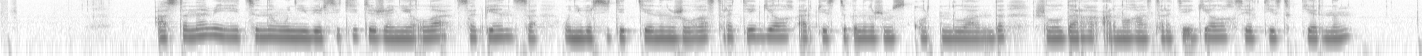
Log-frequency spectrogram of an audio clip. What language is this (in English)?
Kazakh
